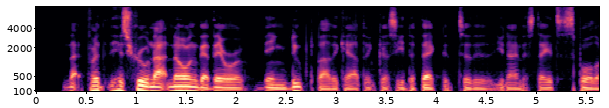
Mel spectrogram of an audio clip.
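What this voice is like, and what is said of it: Usual voice. Nothing is said of it.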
